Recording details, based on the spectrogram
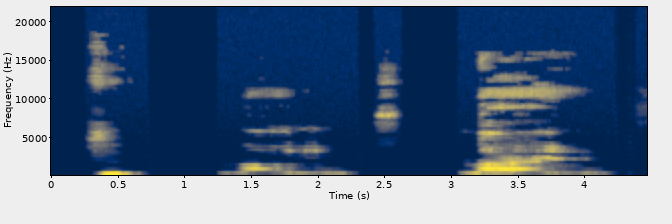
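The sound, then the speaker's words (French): A small lost kitten, Patapon, cries out at nightfall in a few plaintive, wavering meows: a brief squeak, then a drawn-out mew, then a louder, longer wail, with no other sounds around. “Patapon s'aperçoit qu'il est perdu. Il se met à pleurer.”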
